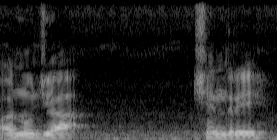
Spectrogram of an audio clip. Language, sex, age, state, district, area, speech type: Marathi, male, 18-30, Maharashtra, Yavatmal, rural, spontaneous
